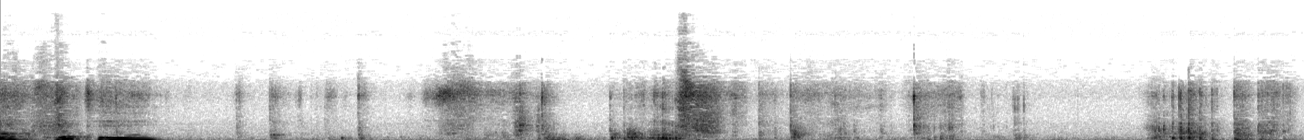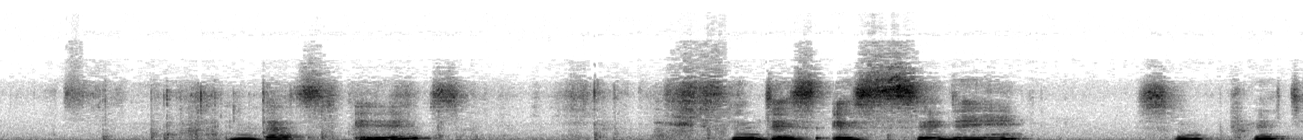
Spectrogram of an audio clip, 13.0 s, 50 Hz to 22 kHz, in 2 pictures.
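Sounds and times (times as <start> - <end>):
paper rustling and soft knocks: 0.0 - 10.4.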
